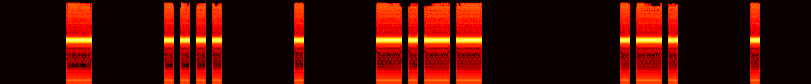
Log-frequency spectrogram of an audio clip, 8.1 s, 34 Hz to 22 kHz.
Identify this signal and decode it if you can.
Morse code, heard as a keyed tone, about 15 wpm, spaced as for 8 wpm, 1000 Hz. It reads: THEY RE
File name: qotdfiles / 8wpm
